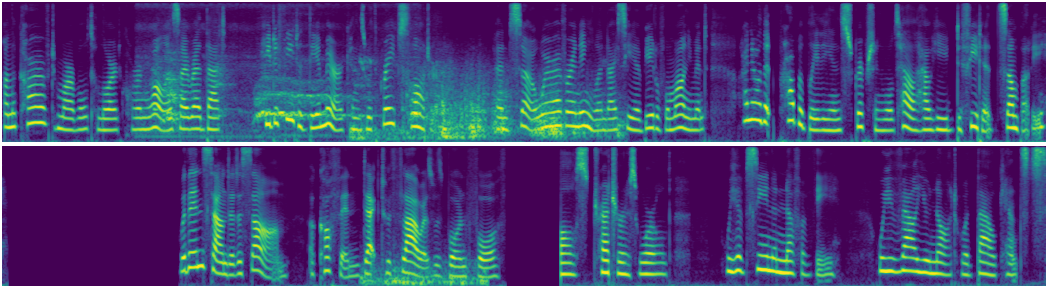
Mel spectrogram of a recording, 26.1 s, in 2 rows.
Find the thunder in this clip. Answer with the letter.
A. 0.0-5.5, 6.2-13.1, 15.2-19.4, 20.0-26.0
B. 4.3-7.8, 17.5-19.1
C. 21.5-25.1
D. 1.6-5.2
B.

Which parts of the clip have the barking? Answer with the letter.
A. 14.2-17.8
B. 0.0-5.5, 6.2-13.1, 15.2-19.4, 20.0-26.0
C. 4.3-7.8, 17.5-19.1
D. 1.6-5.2
D.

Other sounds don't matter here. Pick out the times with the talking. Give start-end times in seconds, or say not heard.
0.0-5.5, 6.2-13.1, 15.2-19.4, 20.0-26.0.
